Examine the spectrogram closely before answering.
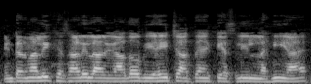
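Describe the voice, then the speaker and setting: A man's voice: fairly high pitch, little pitch movement, brisk, fairly bright tone, slight background noise. A man hosting a channel, talking earnestly and pleading with viewers. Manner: earnest, pleading, folded-hands appeal. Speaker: channel host. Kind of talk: casual commentary to viewers.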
